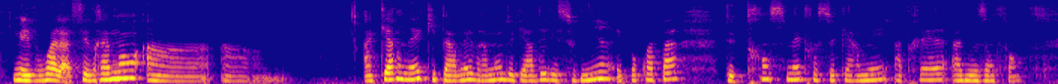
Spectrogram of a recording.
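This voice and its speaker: At a very slow pace, the voice sounds dark and mellow, somewhat breathy, with fairly even intonation. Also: woman, medium pitch for a woman. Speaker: brand founder presenting products. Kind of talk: live stream Q&A. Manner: hesitant, many fillers.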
